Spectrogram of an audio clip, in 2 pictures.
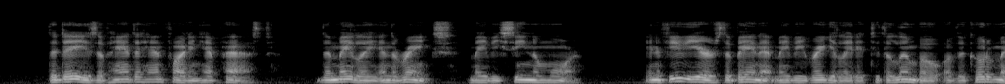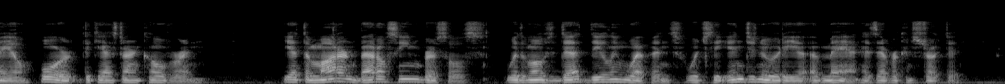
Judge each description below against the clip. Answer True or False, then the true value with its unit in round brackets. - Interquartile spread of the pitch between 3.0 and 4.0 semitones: True (3.6 semitones)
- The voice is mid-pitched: False (95 Hz)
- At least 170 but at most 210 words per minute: True (180 wpm)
